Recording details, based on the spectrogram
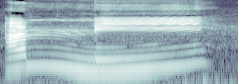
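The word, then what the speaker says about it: أَنِّي: Jadi bukan anna ni, bukan ya, langsung kita sambung, tapi tetap kita pahami bahwa di sini dua kata, anna dan ni.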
